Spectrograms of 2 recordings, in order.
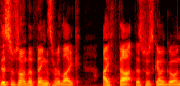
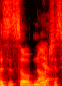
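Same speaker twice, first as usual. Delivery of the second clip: ordinary delivery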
